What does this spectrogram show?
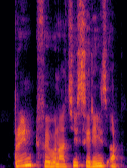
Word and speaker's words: Fibonacci: फिबोनाची ची जैसे Gucci होता है ना गुची जी यू डबल सी आई ऐसे ही तो होता है। स्पेलिंग मुझे पता नहीं है। इसको गुची बोलते हैं। वैसे फिबोनाची है।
